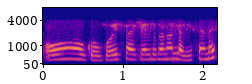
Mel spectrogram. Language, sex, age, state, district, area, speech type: Assamese, female, 18-30, Assam, Sivasagar, urban, conversation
